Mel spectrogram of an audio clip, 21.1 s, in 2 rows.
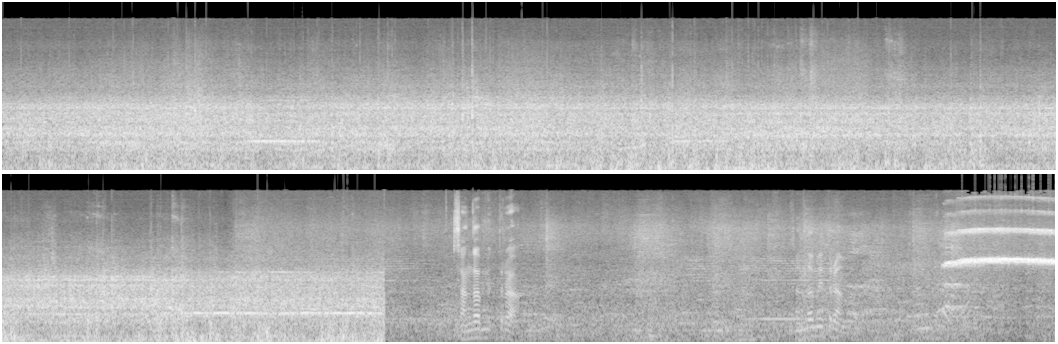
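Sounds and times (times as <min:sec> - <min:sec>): wind rushing: 0:00.0 - 0:14.4
train wheels on rails: 0:00.0 - 0:21.0.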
